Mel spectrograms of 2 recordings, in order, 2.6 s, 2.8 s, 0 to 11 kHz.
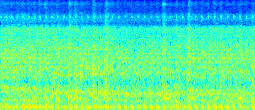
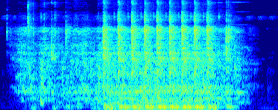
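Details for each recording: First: Honda Vario 125 FI scooter after electrical wiring work: it starts after a couple of failed attempts and settles to a quick, even putter at steady idle, with no misses, rattles or hunting; the engine runs healthy. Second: Honda Vario 125 FI being rewired after a burnt harness, MIL blinking, starter button fed from battery: starter churns in quick even pulses about four a second but engine never catches; cranks, won't start.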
